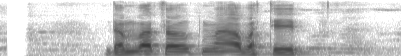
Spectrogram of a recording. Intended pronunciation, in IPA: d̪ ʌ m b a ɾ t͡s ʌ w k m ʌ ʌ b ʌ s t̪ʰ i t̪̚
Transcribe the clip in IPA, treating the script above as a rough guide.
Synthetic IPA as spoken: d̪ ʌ m b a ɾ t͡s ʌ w k m a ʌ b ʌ s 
